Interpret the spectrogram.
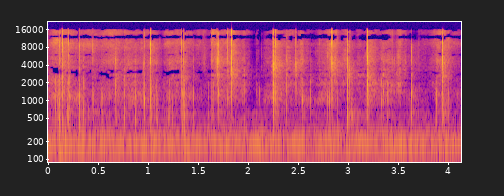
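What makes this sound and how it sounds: A plastic jelly bean bag held in one hand is crinkled and scratched with long nails, making a rapid run of sharp, bright crackles and snaps over soft rustling. A faint steady low hum sits underneath the whole clip.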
